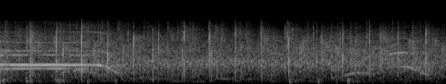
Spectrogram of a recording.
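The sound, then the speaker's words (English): A crowd applauds steadily for a group of performers lined up at the front of the stage taking a final bow, many hands clapping in a dense, continuous patter with a few faint whistles rising over it. “Everybody, please give them a round of applause for one final bow.”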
